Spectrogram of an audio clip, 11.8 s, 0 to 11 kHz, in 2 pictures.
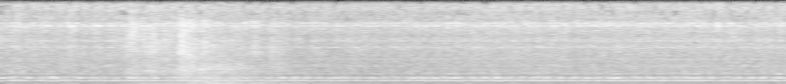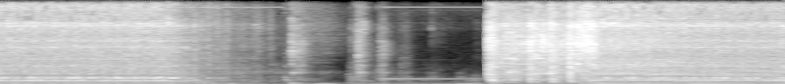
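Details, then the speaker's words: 2011-2015 Chevy 1.8L idling right after timing belt, valve cover gasket, spark plug and actuator replacement, water pump not yet done: steady even idle with faint hum from the tight new belt, brief dip, no knocks or misses; sounds good. "That sounds good."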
